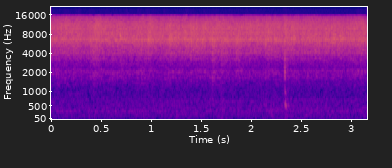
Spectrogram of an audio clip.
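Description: Burger patty frying on a hot surface, a steady, even sizzle and hiss with one small pop, moderately quiet and without any voices over it.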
